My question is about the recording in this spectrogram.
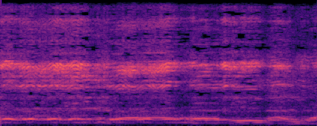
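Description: Music: a woman singing a high, wavering melodic line that steps up and down in pitch.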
